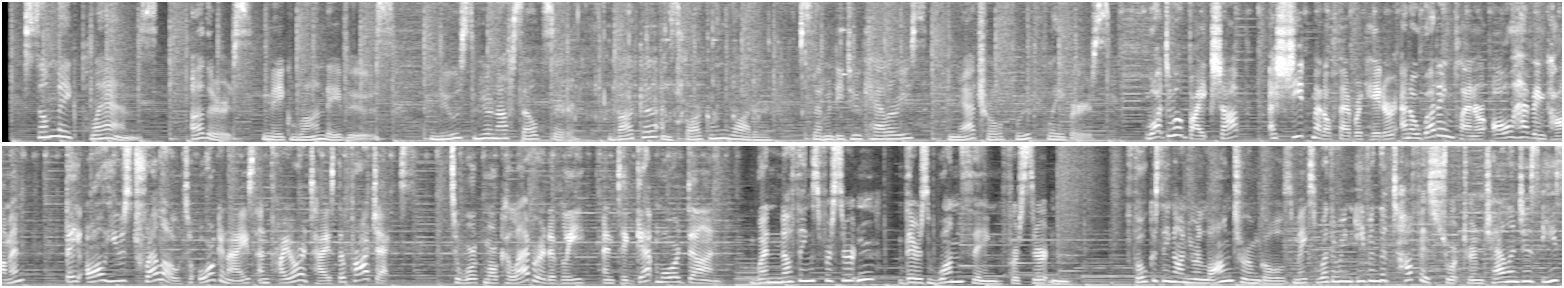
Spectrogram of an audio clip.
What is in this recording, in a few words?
Commercial American English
